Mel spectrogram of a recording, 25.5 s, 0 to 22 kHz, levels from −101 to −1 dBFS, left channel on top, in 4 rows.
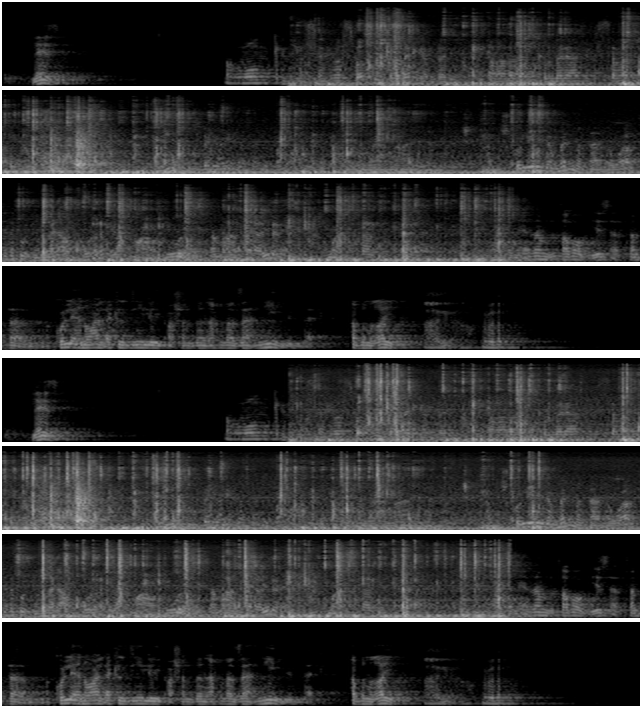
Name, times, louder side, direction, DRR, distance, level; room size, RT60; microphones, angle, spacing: voice 1, 0.3-0.6 3.0-3.1 7.9-15.6 16.0-16.1 16.9-17.0 17.6-22.2 22.6-23.1, right 1 dB, 35° right, 7 dB, 1.3 m, -56 dB
voice 2, 2.2-7.0 8.4-8.7 13.2-13.8 15.2-15.5 16.3-16.5 23.4-24.1, equal, 5° left, 4 dB, 1.8 m, -59 dB
sound 1, 2.8-17.8, right 5 dB, 75° right, 1.1 m, -46 dB
sound 2, 7.3-18.2, equal, 85° left, 3.5 m, -58 dB
26.5 x 14.0 x 7.3 m, 1.0 s
head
